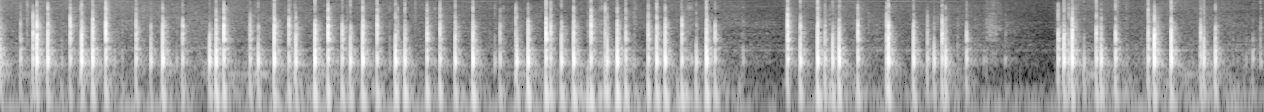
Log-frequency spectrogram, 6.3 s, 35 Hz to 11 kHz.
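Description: A box is tapped with silicone rubber pads on the fingertips. Quick runs of soft, dry taps have a mid-pitched knock around 540 Hz and almost no ring, broken by two brief pauses.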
